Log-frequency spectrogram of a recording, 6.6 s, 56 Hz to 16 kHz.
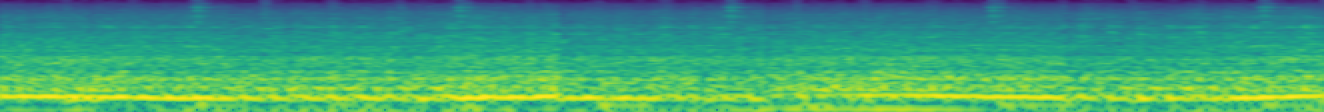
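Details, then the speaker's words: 1990 Ford Mustang V8 Fox Body convertible just started after sitting eight years: heavy steady idle rumble, coarse raspy exhaust, no misses; owner says the exhaust seems loud and needs attention. "yeah it did seem a little loud to me after looking the exhaust needs to be cared for but that's a different time for a different day"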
